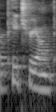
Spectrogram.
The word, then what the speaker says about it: Patreon: Am I saying that correctly? – That's it. Patreon? I think that's it. Yeah, not what were you calling it? Palladium? – Patreon. – No, you're calling it something. Yeah, Palladium Con.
